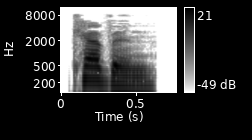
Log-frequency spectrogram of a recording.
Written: kevin

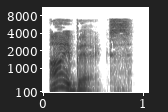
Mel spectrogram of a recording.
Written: ibex

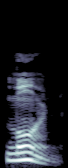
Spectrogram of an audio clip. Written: morn

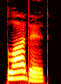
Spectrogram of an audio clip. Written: blotted

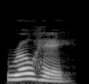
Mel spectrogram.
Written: rohais

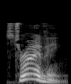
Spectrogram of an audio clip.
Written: striving

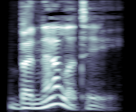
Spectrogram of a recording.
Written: banality

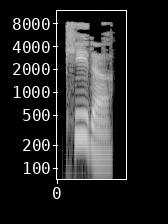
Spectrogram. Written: quita

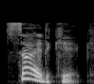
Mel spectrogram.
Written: sidekick

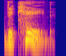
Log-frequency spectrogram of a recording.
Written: decayed

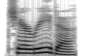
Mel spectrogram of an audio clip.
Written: cherita

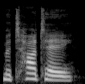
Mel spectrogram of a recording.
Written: metate

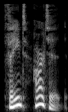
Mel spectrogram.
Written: fainthearted

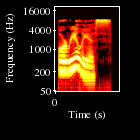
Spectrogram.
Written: aurelius

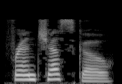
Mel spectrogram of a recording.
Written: francesco

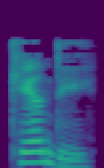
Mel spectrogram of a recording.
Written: Kande

